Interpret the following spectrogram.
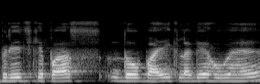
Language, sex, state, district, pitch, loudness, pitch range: Hindi, male, Jharkhand, Deoghar, 155 Hz, -15 LUFS, 155-160 Hz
